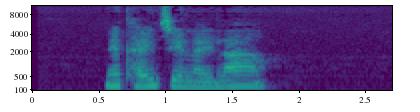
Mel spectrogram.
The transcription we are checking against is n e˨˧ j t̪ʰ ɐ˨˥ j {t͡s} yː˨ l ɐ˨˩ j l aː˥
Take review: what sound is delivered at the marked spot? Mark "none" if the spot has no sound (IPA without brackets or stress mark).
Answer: t͡s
